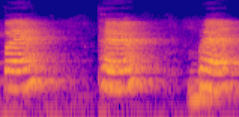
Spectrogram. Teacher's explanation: प्राणवायु का प्रेशर हमारे होठों पर फील हो रहा है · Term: ओष्ठ्य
